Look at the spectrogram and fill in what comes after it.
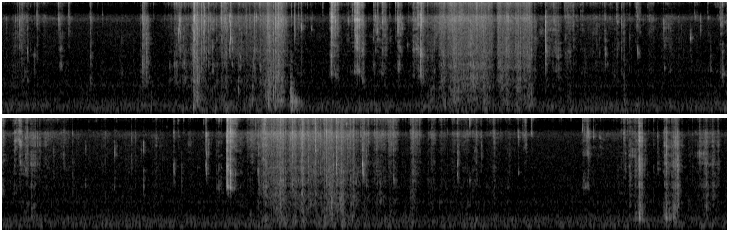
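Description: Popcorn being chewed, crunching in spells of sharp clicks with quieter pauses between mouthfuls.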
